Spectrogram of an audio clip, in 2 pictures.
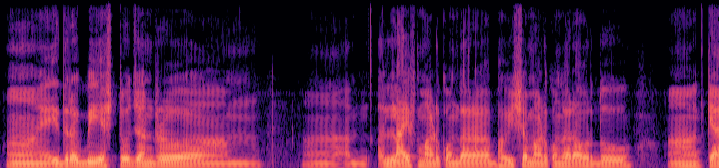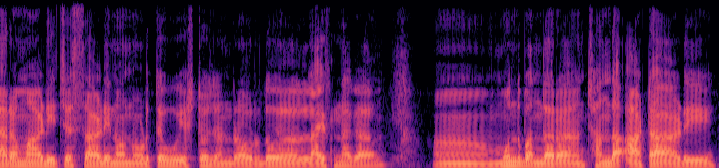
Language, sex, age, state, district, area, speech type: Kannada, male, 18-30, Karnataka, Bidar, urban, spontaneous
